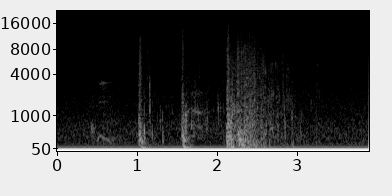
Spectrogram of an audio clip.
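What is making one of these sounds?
An axe strikes rock with a few sharp knocks.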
